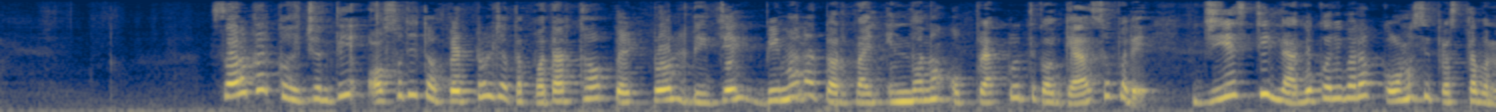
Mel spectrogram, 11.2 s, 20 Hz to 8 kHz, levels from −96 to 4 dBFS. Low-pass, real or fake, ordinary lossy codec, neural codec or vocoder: none; fake; none; codec, 16 kHz, 8 kbps, FreqCodec, larger model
